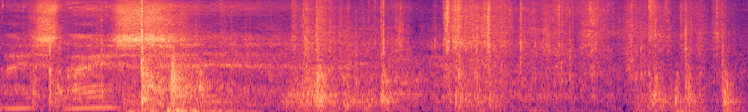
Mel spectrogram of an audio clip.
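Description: Cardboard rustles and scrapes as a box lid is handled.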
